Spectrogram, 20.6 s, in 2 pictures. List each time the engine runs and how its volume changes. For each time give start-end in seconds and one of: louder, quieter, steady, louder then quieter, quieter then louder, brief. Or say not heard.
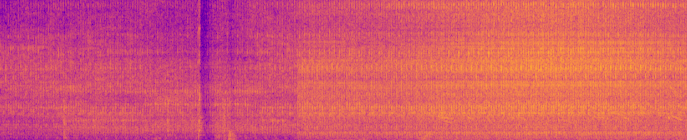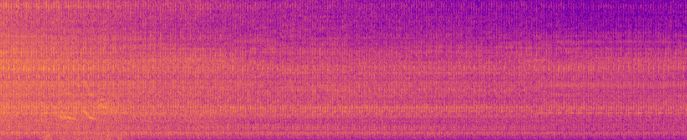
0.0-20.5 louder then quieter.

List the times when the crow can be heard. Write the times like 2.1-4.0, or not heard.
5.0-12.3.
